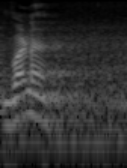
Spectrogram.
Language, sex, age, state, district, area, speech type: Sindhi, female, 60+, Maharashtra, Mumbai Suburban, urban, read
